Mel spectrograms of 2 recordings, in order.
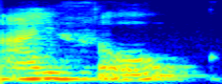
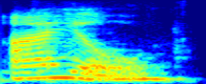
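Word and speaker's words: aisle: ini bacanya apa apa Eel Bukan isel tapi Ail Oh a ini artinya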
